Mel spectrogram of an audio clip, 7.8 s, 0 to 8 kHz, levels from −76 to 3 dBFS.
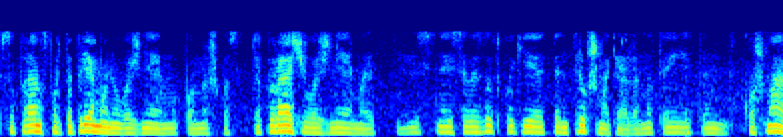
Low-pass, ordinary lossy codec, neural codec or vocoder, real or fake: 7.2 kHz; AAC, 16 kbps; none; real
